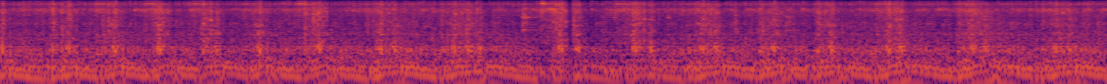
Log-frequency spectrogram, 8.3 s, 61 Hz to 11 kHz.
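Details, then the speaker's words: Chevy C10 truck, first start after sitting for decades, broken exhaust manifold bolt: rough uneven idle with rhythmic slapping scrape, alternator belt shredded by badly misaligned pulley. "I don't know if that oil pressure gauge works I really hope it doesn't we're idling though we were we shredded the alternator belt that's what happened that's okay we didn't need that anyway oh wow the alignment for that pulley is terrible look how off that is no wonder it just shredded it"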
